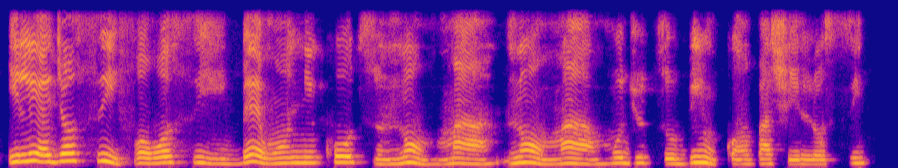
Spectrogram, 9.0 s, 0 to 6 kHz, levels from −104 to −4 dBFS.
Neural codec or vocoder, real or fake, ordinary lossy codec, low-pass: codec, 44.1 kHz, 7.8 kbps, Pupu-Codec; fake; none; 5.4 kHz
